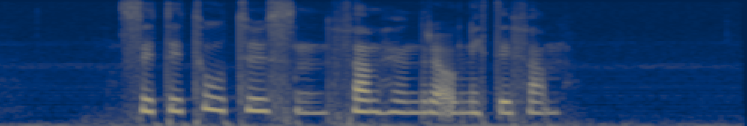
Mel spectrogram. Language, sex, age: Norwegian, female, 25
